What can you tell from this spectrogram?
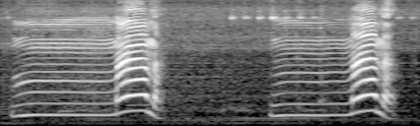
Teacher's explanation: Kaya habang nagsasalita ka, may hangin na lumalabas sa ilong.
